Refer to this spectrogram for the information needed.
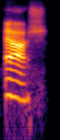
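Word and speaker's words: Æ: Oh, the AE is pronounced Ash.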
